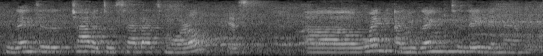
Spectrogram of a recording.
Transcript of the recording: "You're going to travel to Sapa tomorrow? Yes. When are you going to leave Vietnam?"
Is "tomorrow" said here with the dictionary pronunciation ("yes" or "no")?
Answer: yes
